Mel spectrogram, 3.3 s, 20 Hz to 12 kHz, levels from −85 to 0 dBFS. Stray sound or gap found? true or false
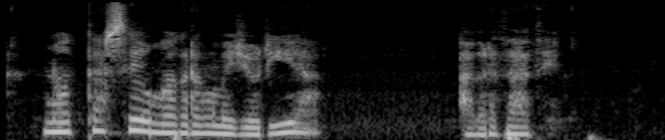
false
